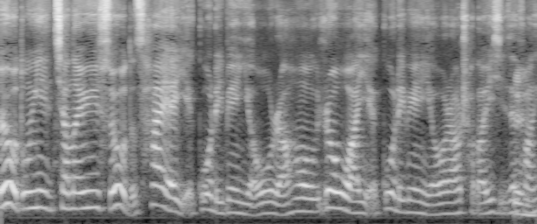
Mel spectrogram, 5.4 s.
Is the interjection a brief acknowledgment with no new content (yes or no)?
yes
